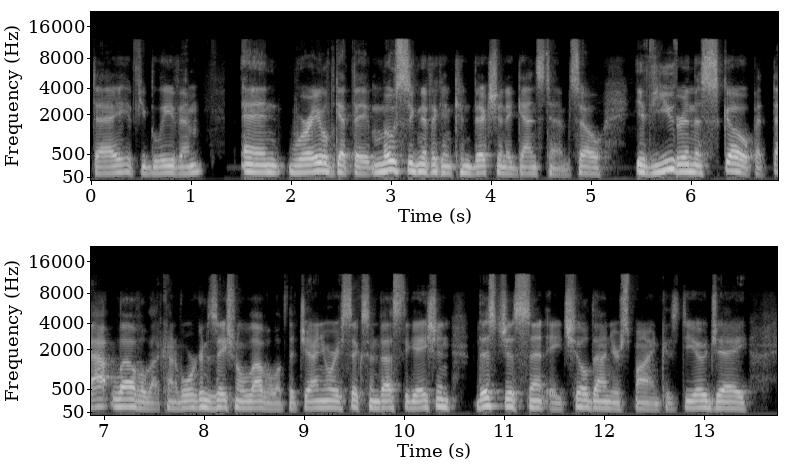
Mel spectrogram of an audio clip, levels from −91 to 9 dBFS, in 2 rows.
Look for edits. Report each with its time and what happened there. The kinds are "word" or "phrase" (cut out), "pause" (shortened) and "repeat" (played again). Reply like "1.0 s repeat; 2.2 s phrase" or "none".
1.3 s pause; 5.9 s phrase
